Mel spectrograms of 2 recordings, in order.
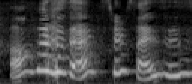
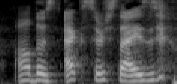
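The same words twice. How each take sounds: First: Much higher, giggling through it; fighting off the giggles; giggly high retry. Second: Said in the usual way. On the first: Real, not acted. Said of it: "getting all giggly". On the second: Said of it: "I can't read this".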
